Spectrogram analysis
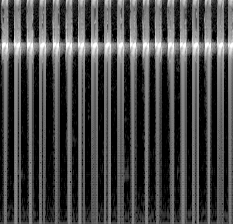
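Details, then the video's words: Summer-evening chirping by a male cricket: sharp, high, evenly timed pulses, around four each second, bright and clear against complete quiet. "Cricket Chirping Sound Effect"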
